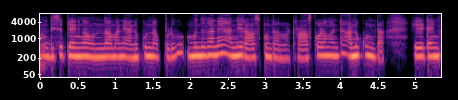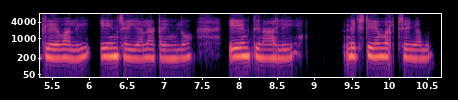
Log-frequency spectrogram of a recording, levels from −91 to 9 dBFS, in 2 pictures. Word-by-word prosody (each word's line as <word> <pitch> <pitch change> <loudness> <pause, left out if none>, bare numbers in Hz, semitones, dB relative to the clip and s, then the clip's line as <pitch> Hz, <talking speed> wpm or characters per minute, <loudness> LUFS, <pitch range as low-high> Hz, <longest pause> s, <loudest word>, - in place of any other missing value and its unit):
డిసిప్లేన్‍గా 240 0 +2
ఉందామని 230 +1 0
అనుకున్నప్పుడు 225 0 -1 0.2
ముందుగానే 260 +3 +5
అన్నీ 250 +1 +6
రాసుకుంటా 220 +1 -2
అనమాట 200 0 -11
రాసుకోవడమంటే 250 +6 -1
అనుకుంటా. 245 -1 +4 0.5
ఏ - - +4
టైంకి 235 0 +2
లేవాలి? 205 0 -3 0.3
ఏం 230 0 +2
చేయాలి 200 0 -5
ఆ - - -29
టైంలో? 200 +1 -8 0.7
ఏం 235 +1 +4
తినాలి? 205 -1 -5 0.9
నెక్స్ట్ 230 +2 -2
ఏం 230 - +1
వర్క్ - - -9
చేయాలి? 200 0 -7
225 Hz, 125 wpm, -23 LUFS, 205-240 Hz, 0.9 s, అన్నీ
